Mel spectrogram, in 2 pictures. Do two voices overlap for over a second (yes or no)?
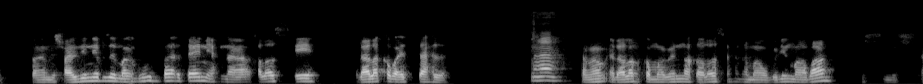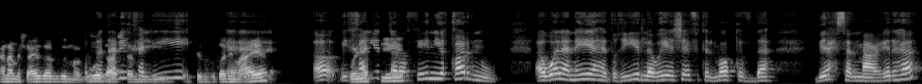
yes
